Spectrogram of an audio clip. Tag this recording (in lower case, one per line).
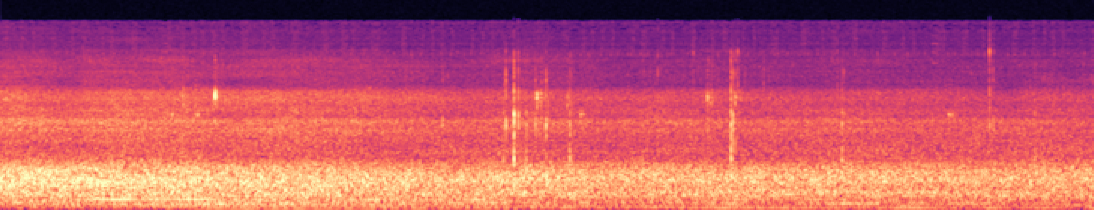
vehicle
